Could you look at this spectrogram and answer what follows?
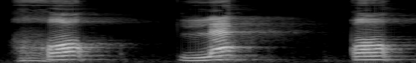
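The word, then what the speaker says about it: خلق: So basically, now in this example, the smiley face letter is kind of sandwiched between the two heavy letters. So see how you're going to say it. Kha, la, qa, kha, la, qa, kha,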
